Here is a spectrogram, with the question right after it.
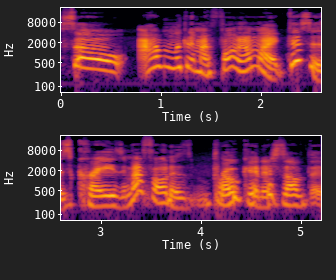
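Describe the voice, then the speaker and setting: With an American accent, a woman speaks in an animated tone at a moderate pace, with hardly any pauses. Her pitch is high and swings very widely. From US South. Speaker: flight attendant. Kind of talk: casual chat.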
